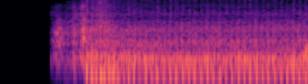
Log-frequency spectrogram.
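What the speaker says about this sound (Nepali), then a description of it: "र बाइकको चाहिँ कोल स्टार्ट गर्छु अब है।" A motorcycle engine cranks and catches after a brief silence, then settles into a loud, steady, rapid idle close by.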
